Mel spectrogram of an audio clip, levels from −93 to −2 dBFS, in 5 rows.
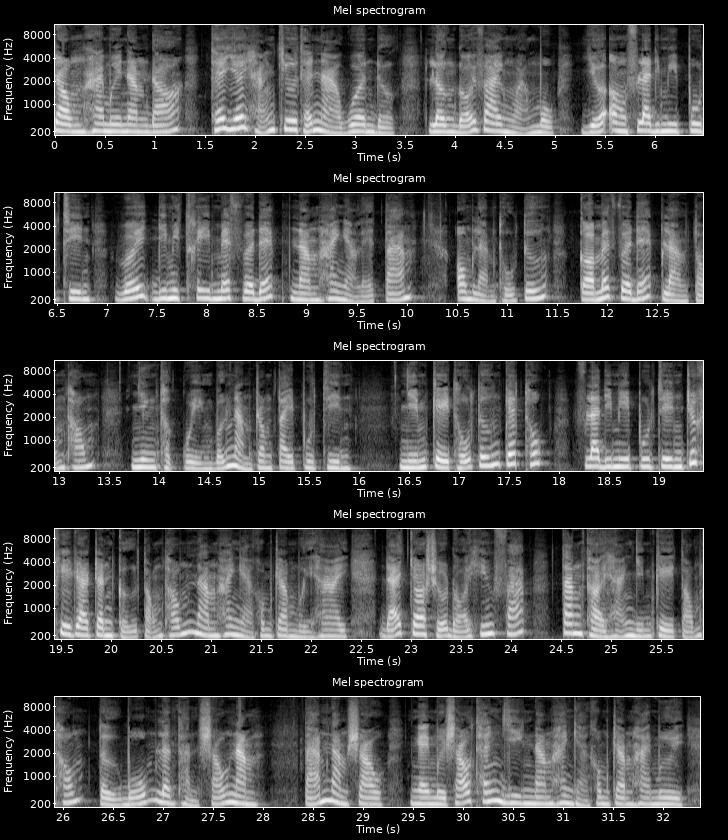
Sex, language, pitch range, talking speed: female, Vietnamese, 180-245 Hz, 165 wpm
